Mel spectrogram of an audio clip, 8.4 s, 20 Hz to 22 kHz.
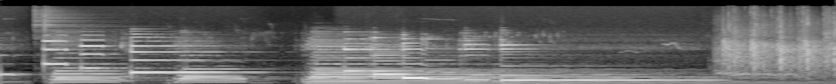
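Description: Clean electric guitars play the last picked notes and chords of a song. After a short pause just before 3 s, a final chord with a held low note rings out. Applause breaks out near the end.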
